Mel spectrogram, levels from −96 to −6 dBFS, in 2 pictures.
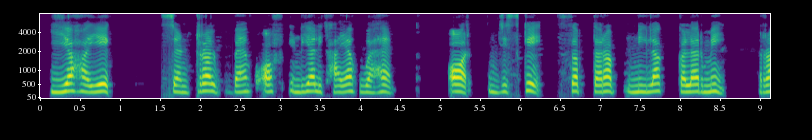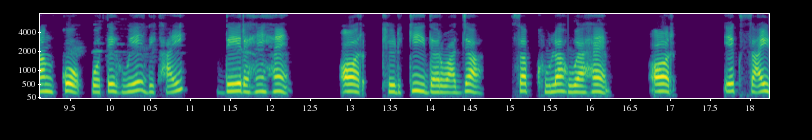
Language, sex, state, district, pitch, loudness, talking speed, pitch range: Hindi, female, Chhattisgarh, Balrampur, 250 Hz, -18 LUFS, 115 wpm, 230-260 Hz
